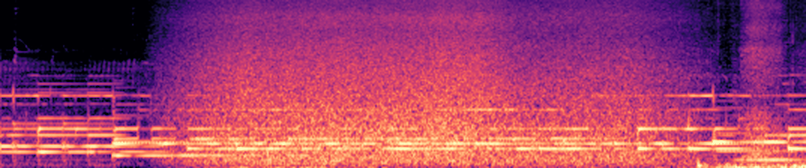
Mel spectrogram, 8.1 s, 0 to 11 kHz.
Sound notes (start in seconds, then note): 1.7 waves crashing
